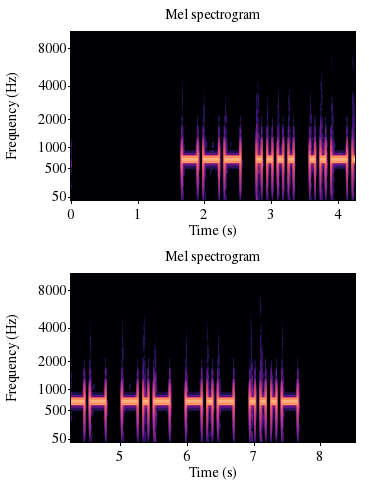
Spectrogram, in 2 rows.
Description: Morse code, heard as a keyed tone, about 15 wpm, 700 Hz. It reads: OH2KKV
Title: DXCC-100 Call Signs - 6 Characters - Repeated 3x - 15wpm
